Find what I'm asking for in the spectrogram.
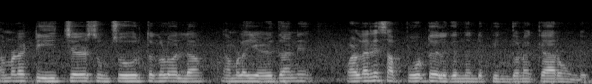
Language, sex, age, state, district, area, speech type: Malayalam, male, 45-60, Kerala, Palakkad, rural, spontaneous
